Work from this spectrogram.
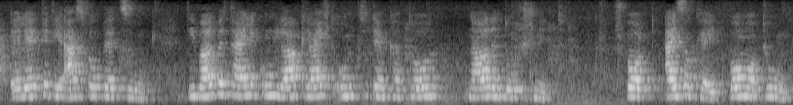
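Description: A young woman with a Swiss German accent reads scripted news in a halting, stumbling way. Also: sits high. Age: teenager or young adult. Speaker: student news reader. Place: classroom, indoors. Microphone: camera mic at a distance. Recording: echoey room, distant mic, faint noise.

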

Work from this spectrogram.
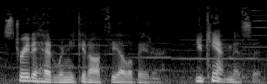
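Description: An actor playing a friendly, helpful young businessman in a radio drama, brisk, casual and obliging. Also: fairly low pitch, expressive, soft background music, natural voice. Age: young adult.

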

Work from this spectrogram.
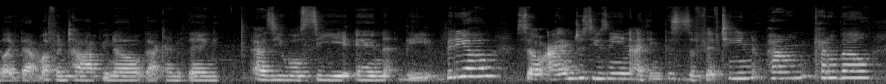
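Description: A woman's voice: mid-range voice, creaky, a little mellow, slight background noise. A young woman in her twenties, congested, chatting casually to camera at home about workouts, rambling with lots of fillers. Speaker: fitness vlogger. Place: living room at home. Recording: echoey room.

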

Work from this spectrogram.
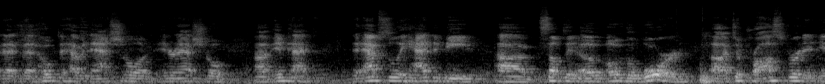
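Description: An American man in his thirties giving an informal, halting acceptance speech at a podium, often repeating words as he goes. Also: a little high. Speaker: award recipient and nonprofit director giving an acceptance speech. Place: hotel function room, indoors at a podium. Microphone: podium microphone, captured by a camera in the audience. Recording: distant, echoey room with clear background noise.

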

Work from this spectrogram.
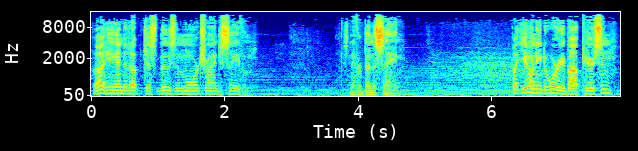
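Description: Fatherly American officer, male actor, war game: medium pitch, measured, frank, faint score underneath. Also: animated, soft background music, close to an everyday voice. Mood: grave, reassuring. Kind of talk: cinematic video game acting.

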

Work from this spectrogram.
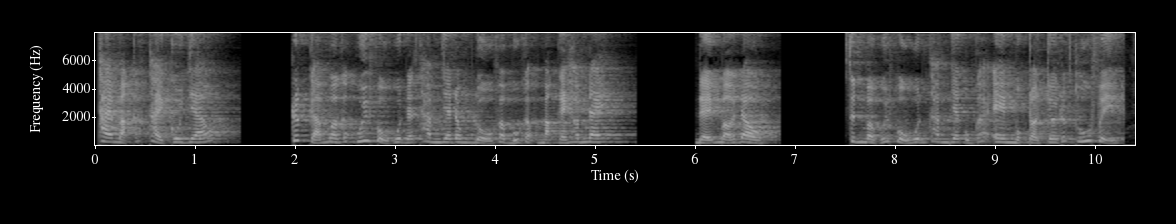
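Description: A woman's voice: a little high, fairly quick, very echoey, in a large hall, lightly acted. A woman voicing a cheerful primary school teacher politely hosting an event in a cartoon. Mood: cheerful, courteous. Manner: polite, clearly presenting. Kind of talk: animated fairy-tale dubbing.

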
